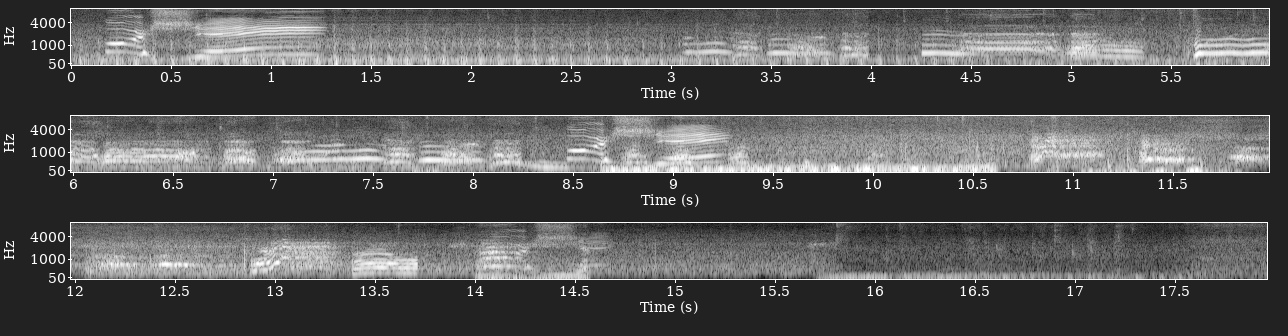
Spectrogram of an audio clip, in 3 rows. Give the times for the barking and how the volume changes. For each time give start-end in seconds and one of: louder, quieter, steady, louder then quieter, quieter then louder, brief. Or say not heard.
3.0-14.6 steady.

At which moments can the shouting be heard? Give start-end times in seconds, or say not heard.
0.1-1.3, 8.4-9.3, 14.1-14.7.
